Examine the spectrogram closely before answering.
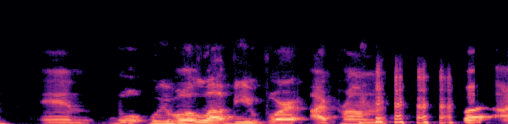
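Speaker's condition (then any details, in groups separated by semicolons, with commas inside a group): Traumatic brain injury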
